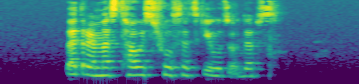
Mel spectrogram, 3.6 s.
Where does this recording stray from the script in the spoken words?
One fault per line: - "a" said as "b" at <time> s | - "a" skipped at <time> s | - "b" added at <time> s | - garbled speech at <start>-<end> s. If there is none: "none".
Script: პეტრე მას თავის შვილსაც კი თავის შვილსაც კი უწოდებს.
- "თავის შვილსაც კი" skipped at 2.1 s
